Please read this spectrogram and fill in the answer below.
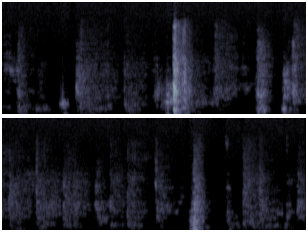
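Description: Kicks landing on free-standing heavy bags: two louder thuds about three seconds apart, with fainter knocks of other strikes between them.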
